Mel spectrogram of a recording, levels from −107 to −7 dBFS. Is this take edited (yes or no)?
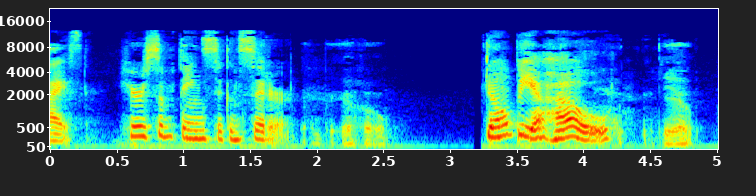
yes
